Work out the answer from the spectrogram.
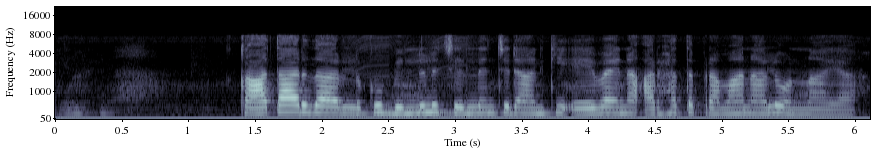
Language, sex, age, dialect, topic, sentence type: Telugu, female, 18-24, Utterandhra, banking, question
